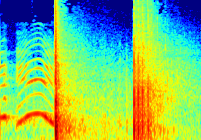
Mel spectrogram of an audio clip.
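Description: Consumer aerial fireworks going off: a sharp bang about half a second in, then a second report that breaks into a quick cluster of cracks a little later. A person's short exclamation comes just before the first bang.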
